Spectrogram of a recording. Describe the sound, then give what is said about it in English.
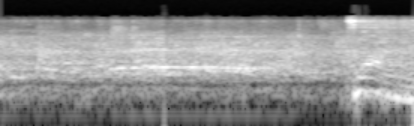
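Steady crowd noise from an audience clapping and cheering, a dense wash of sound that holds throughout and swells slightly near the end. “You can keep clapping every time he says it.”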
